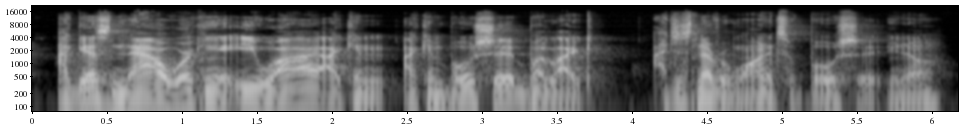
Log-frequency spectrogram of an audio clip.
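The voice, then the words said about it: New York Queens accent. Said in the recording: “I just had too much of a Queens accent”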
